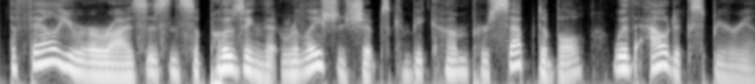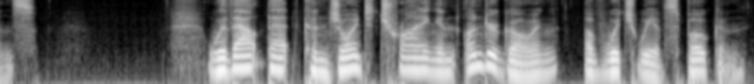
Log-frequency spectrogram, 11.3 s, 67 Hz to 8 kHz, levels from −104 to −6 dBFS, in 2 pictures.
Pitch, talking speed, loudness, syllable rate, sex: 135 Hz, 115 wpm, -19 LUFS, 4.9 syllables/s, male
